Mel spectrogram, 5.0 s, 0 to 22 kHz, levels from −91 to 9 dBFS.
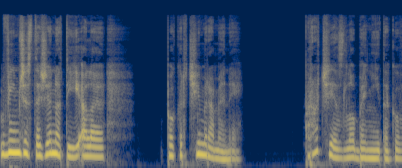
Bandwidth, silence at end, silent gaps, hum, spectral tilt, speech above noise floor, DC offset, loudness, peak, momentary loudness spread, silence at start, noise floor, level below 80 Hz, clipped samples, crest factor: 16 kHz; 0 s; none; none; -6 dB/octave; 63 dB; under 0.1%; -14 LUFS; -2 dBFS; 12 LU; 0 s; -76 dBFS; -44 dBFS; under 0.1%; 14 dB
